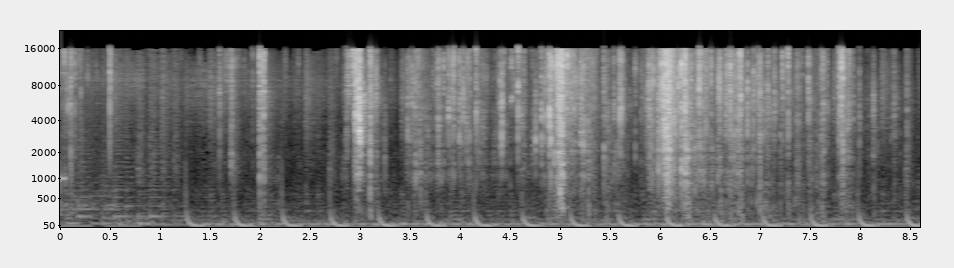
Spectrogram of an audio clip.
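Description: A foil Pokémon card booster pack being torn open and crinkled by hand, with the loudest rips about three, five and six seconds in.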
